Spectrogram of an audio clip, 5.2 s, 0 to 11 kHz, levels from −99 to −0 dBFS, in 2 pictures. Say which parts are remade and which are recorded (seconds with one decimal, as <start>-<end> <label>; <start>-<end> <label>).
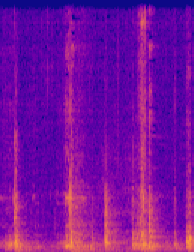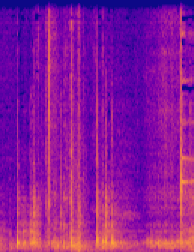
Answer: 0.0-5.2 remade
